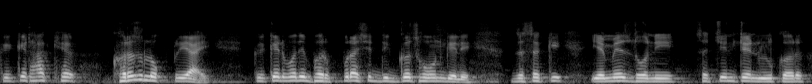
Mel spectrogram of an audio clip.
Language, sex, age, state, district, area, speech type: Marathi, male, 18-30, Maharashtra, Satara, urban, spontaneous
